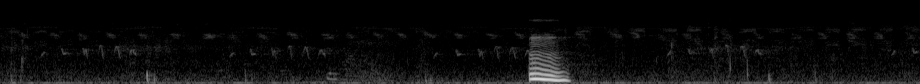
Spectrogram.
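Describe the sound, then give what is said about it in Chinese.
Birds sing steadily beside the speaker, one on the left and one on the right, with quick repeated high-pitched notes running through the whole stretch, outside a cultural and history museum with a mountain in view. A person briefly murmurs a loud 'mm' partway through. “你看，我们旁边有一只一只在唱歌的鸟，一直唱歌。左边也有一只，左边那个叽叽叽叽。右边那个，啾啾啾啾啾啾，”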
